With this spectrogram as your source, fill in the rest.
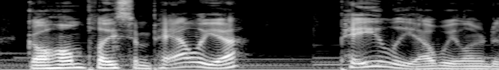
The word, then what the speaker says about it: Palia: Paleia, we learned it's pronounced.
